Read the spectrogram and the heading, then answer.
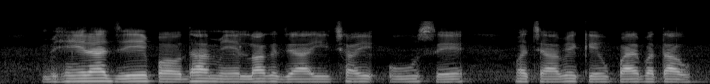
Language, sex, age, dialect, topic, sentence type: Magahi, male, 18-24, Western, agriculture, question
